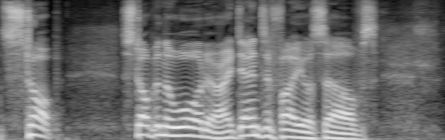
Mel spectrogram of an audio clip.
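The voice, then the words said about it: Shouted English-accented commands. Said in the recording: “This English accent comes out.”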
